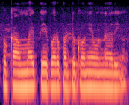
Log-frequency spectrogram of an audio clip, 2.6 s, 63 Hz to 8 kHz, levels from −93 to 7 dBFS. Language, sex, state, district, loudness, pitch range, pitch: Telugu, male, Telangana, Mahabubabad, -13 LUFS, 140-145 Hz, 145 Hz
